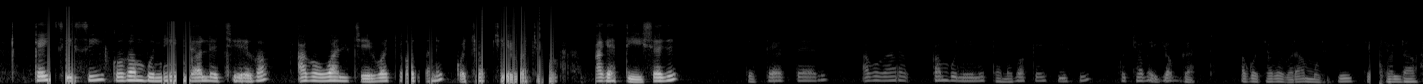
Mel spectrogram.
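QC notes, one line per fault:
0.48–0.75 s and 4.66–5.72 s, processor overload crackle: gritty tearing from dozens of missed audio deadlines, each leaving a short hard-edged silent gap. The spacing fits buffers of around 10 ms, and the crackle stops once the load clears.
1.62–1.91 s, 3.96–4.33 s (after "chego ak kowal chego"), 5.94–6.05 s and 13.70–13.91 s (after "kochope yoghurt akochope koraa"), packet loss on an ADPCM call: silent holes of 180, 220, 20 and 100 ms, the first two scattered with runs up to 80 ms. The decoder's predictor and step size desync, so speech resumes slightly distorted before settling.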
